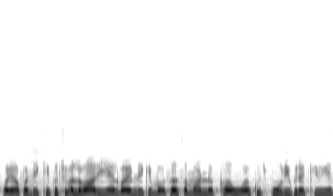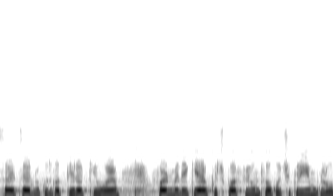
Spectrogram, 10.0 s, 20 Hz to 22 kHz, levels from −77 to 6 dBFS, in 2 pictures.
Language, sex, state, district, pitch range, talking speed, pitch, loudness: Hindi, female, Andhra Pradesh, Guntur, 245-260 Hz, 230 wpm, 255 Hz, -15 LUFS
